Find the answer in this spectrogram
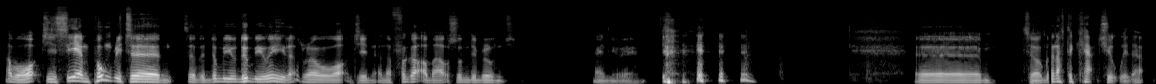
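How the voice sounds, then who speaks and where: This TV-reviewing channel host, a middle-aged man from Yorkshire, England, speaks at a normal pace with frequent pauses in a lowish, slightly mellow voice. The recording is dry and studio quality, and his livestream style is rambling, chatty and self-deprecating.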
